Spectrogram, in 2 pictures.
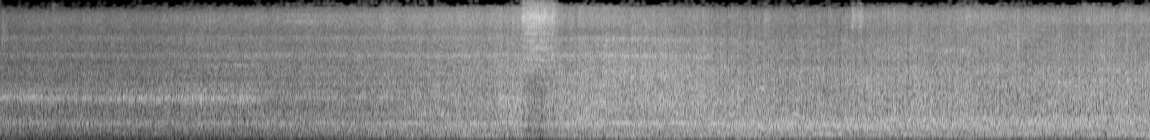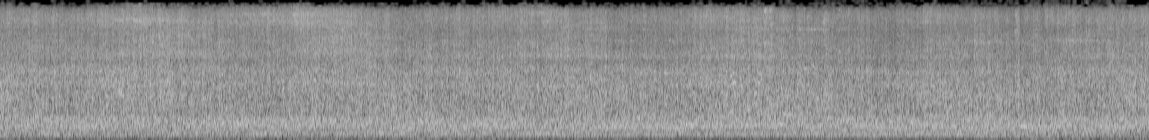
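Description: Freight train of double-deck car-carrier wagons loaded with new cars approaching and then rolling past close by: a steady, loud rumble of wheels on rails that grows over the first several seconds. A brief sharp crack comes about six and a half seconds in.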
